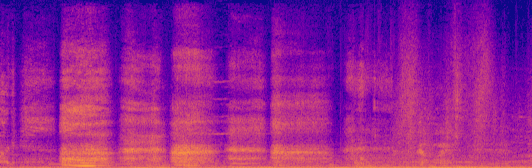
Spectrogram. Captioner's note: tense music; Kira breathing heavily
